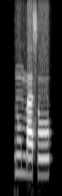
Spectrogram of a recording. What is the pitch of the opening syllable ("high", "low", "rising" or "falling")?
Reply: high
